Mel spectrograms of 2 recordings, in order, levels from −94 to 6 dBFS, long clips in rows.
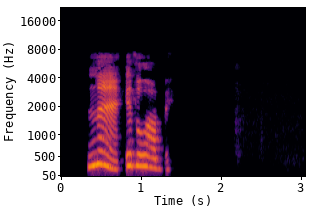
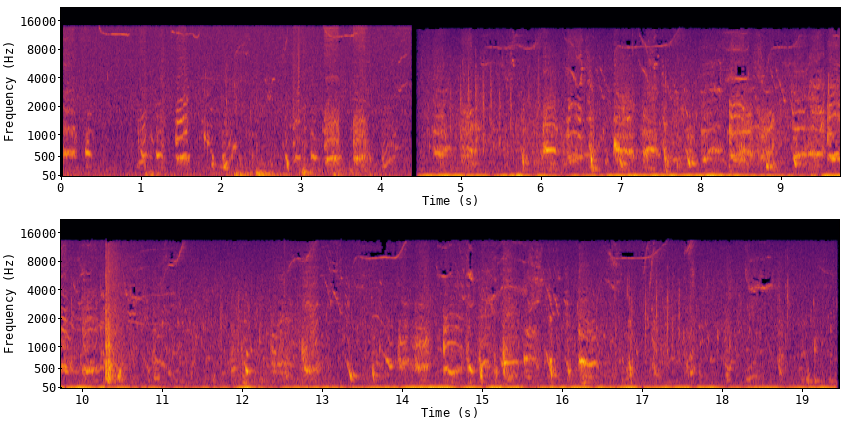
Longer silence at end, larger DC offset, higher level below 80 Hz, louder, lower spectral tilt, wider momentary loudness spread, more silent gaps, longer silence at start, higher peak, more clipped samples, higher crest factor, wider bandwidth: first, 1.7 s vs 0.05 s; neither; second, -78 dBFS vs -22 dBFS; about the same, -23 LUFS vs -24 LUFS; about the same, -4 dB/octave vs -3.5 dB/octave; about the same, 10 LU vs 11 LU; second, none vs 4.39-4.43 s; first, 0.35 s vs 0 s; second, -6 dBFS vs 0 dBFS; neither; about the same, 20 dB vs 18 dB; second, 7.6 kHz vs 14 kHz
